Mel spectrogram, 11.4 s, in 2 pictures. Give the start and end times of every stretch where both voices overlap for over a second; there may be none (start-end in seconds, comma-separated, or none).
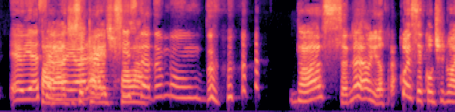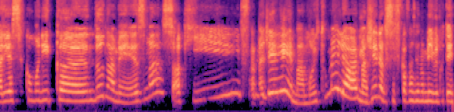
0.5-1.9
